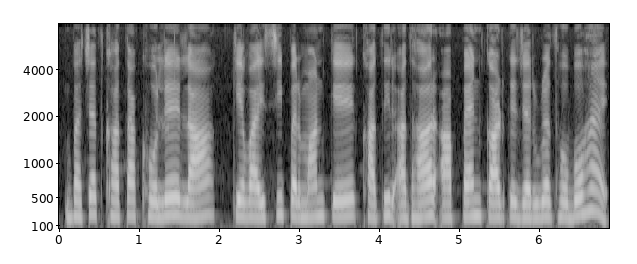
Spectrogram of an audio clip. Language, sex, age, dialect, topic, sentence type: Magahi, female, 31-35, Southern, banking, statement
